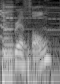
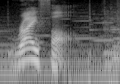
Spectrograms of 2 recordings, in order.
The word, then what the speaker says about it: Riffle: Riffle. Hey, you private second class. My name is pronounced rifall. Rifle, it's not that difficult.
